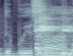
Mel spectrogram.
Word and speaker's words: Dubuisson: You know, I used to say Dubuisson, like in French, you know, but I tried to Englishize it.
